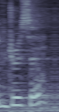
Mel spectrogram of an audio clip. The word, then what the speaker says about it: Yggdrasil: So the Tribes of, how do I pronounce it? – The tribes of Yggdrasil. – Yggdrasil, and what does Yggdrasil mean? – Yggdrasil's the world tree.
